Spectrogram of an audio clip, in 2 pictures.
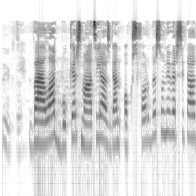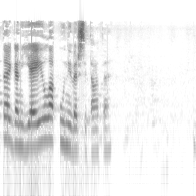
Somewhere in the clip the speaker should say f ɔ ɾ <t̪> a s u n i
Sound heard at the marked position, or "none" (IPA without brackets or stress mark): d̪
